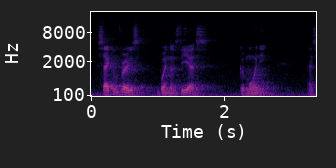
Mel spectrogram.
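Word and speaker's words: buenos días: The pronunciation is also very simple, oe, o, ia, oe, o, ia, buenos dias, buenos dias.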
